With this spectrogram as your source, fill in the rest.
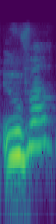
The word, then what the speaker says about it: Ove: And I'm gonna try and pronounce this the correct way because it's a Swedish name, but it's a man called Uva, I believe is the Swedish way to pronounce it.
